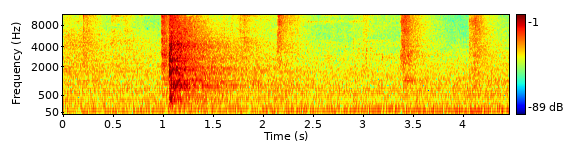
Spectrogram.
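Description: A sudden sharp whoosh-like hit about a second in that dies away quickly, over a steady low rumble.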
